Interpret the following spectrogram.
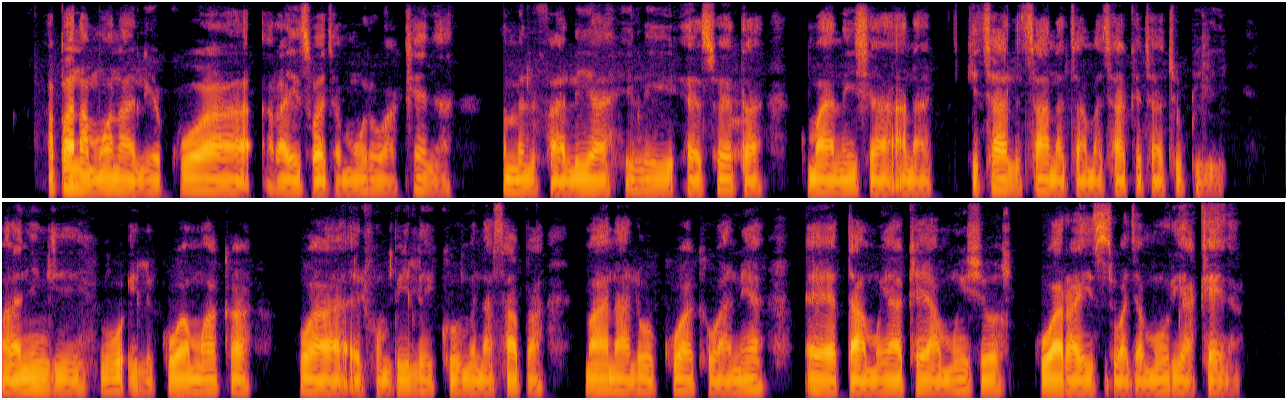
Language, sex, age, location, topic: Swahili, male, 25-35, Nakuru, government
